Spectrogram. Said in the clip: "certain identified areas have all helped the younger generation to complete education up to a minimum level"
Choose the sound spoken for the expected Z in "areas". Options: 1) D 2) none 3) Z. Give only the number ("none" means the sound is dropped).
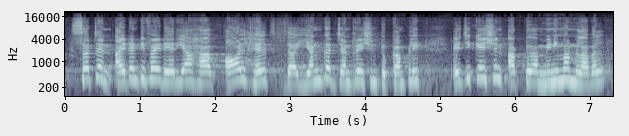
2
